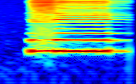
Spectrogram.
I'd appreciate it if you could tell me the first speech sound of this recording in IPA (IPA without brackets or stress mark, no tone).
z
